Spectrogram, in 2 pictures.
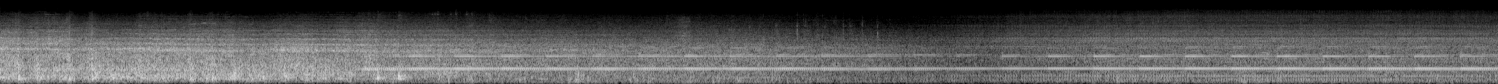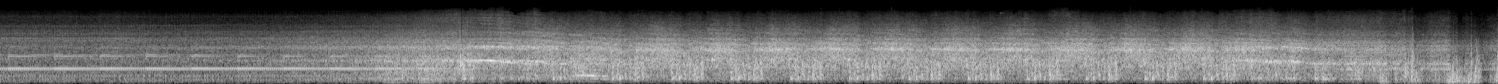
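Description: Passenger carriages of a Chu-Kuang express passing over a level crossing with clickety-clack wheel beats, fading away. A level crossing warning signal sounds in a steady pulsing rhythm. From about twenty seconds in, a TEMU2000 Puyuma tilting electric train passes close by, loud, with rapid wheel beats over the rail joints.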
